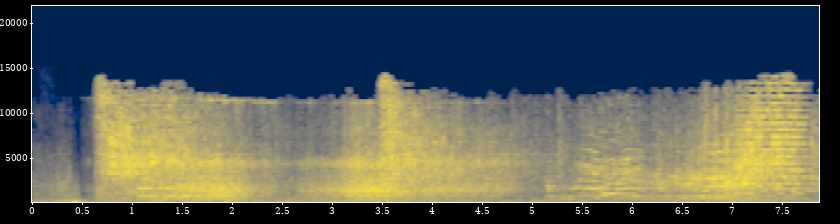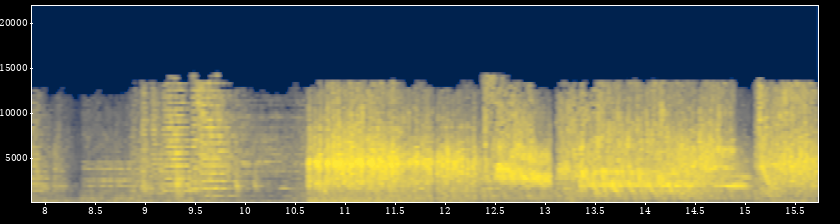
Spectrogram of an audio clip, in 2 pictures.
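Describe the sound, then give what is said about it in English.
A Batman movie trailer plays loudly, a dense wall of booming, crashing and gunfire-like bursts that runs almost without pause, dropping briefly just before eleven seconds and then surging back. “Let's play the trailer.”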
